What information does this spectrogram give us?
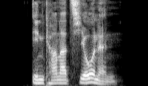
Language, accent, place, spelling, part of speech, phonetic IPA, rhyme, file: German, Germany, Berlin, Inkarnationen, noun, [ɪnkaʁnaˈt͡si̯oːnən], -oːnən, De-Inkarnationen.ogg
- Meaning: plural of Inkarnation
